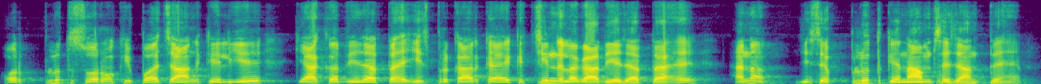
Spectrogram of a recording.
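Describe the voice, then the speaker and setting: A man's voice: a little high, moderate pace, hardly any pauses, bright, forceful tone, clean tone. A man teaching an exam-prep lesson, who asks rhetorical questions and answers them himself and keeps checking in with his students. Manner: stretches out the sounds he teaches.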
